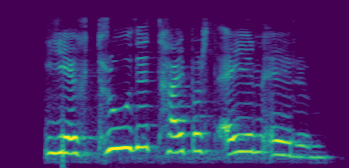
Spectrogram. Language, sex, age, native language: Icelandic, female, 9, Serbo-Croatian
